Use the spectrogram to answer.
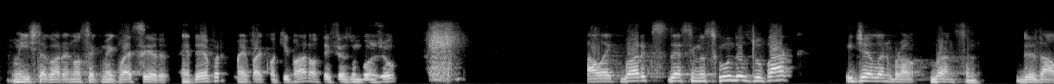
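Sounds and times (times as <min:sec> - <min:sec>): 
speech: 0:00.1 - 0:04.6, 0:05.9 - 0:10.5
person sneezing: 0:04.2 - 0:04.7.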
